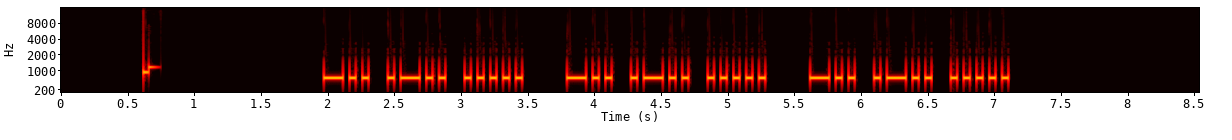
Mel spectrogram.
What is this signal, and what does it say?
Morse code, heard as a keyed tone, about 25 wpm, 700 Hz. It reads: DL5 DL5 DL5
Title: Callsign Prefixes for Top 25 DXCC - Repeated 3x - 25wpm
